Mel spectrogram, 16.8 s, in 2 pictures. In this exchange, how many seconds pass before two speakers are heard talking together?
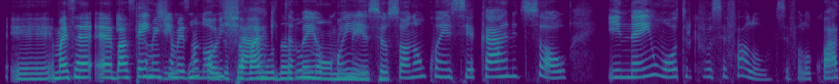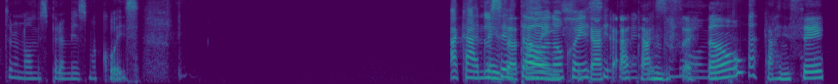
1 s

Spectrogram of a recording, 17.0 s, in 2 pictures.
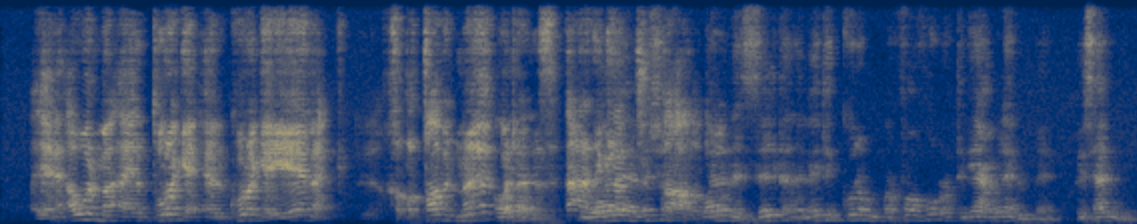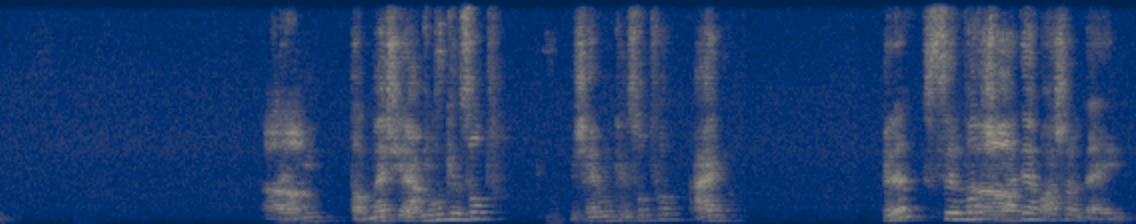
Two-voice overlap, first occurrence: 4 s

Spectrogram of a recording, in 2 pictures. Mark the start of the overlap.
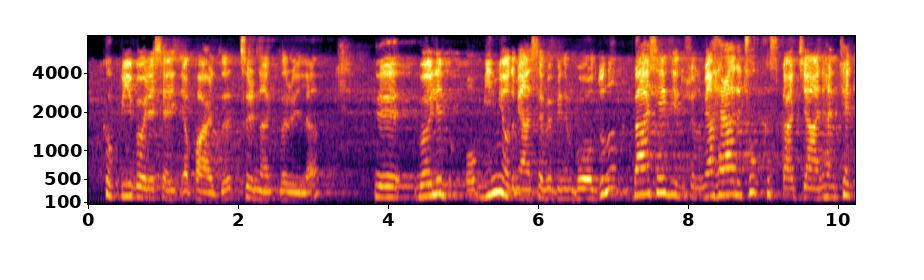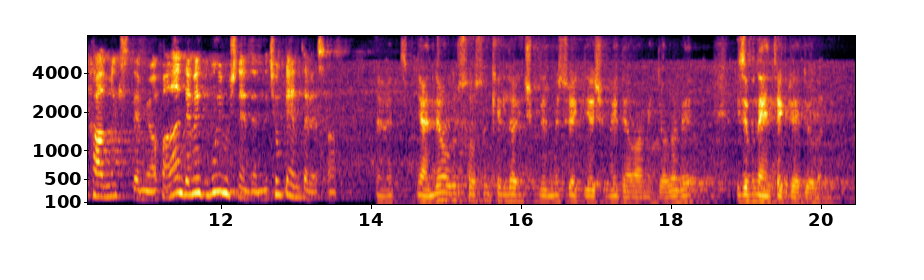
none

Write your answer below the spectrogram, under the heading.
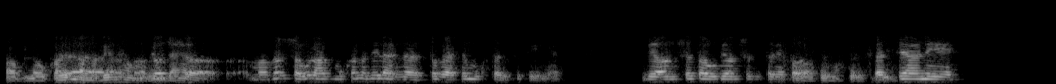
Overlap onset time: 1 s

